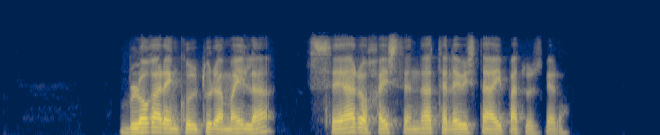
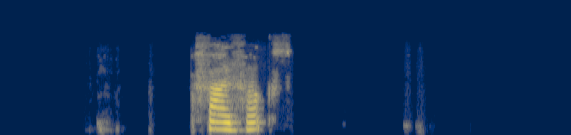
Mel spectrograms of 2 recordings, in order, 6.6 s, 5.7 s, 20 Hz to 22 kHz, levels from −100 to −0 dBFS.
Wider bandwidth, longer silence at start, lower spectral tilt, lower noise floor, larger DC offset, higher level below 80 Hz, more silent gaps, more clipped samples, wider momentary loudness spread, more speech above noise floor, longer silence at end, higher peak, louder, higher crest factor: about the same, 7.6 kHz vs 7.6 kHz; second, 1.2 s vs 1.9 s; about the same, -4.5 dB/octave vs -4 dB/octave; second, -84 dBFS vs under -90 dBFS; neither; first, -60 dBFS vs -70 dBFS; neither; neither; second, 13 LU vs 22 LU; second, 65 dB vs over 72 dB; second, 0.95 s vs 2.85 s; about the same, -2 dBFS vs -2 dBFS; second, -20 LUFS vs -17 LUFS; second, 18 dB vs 24 dB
